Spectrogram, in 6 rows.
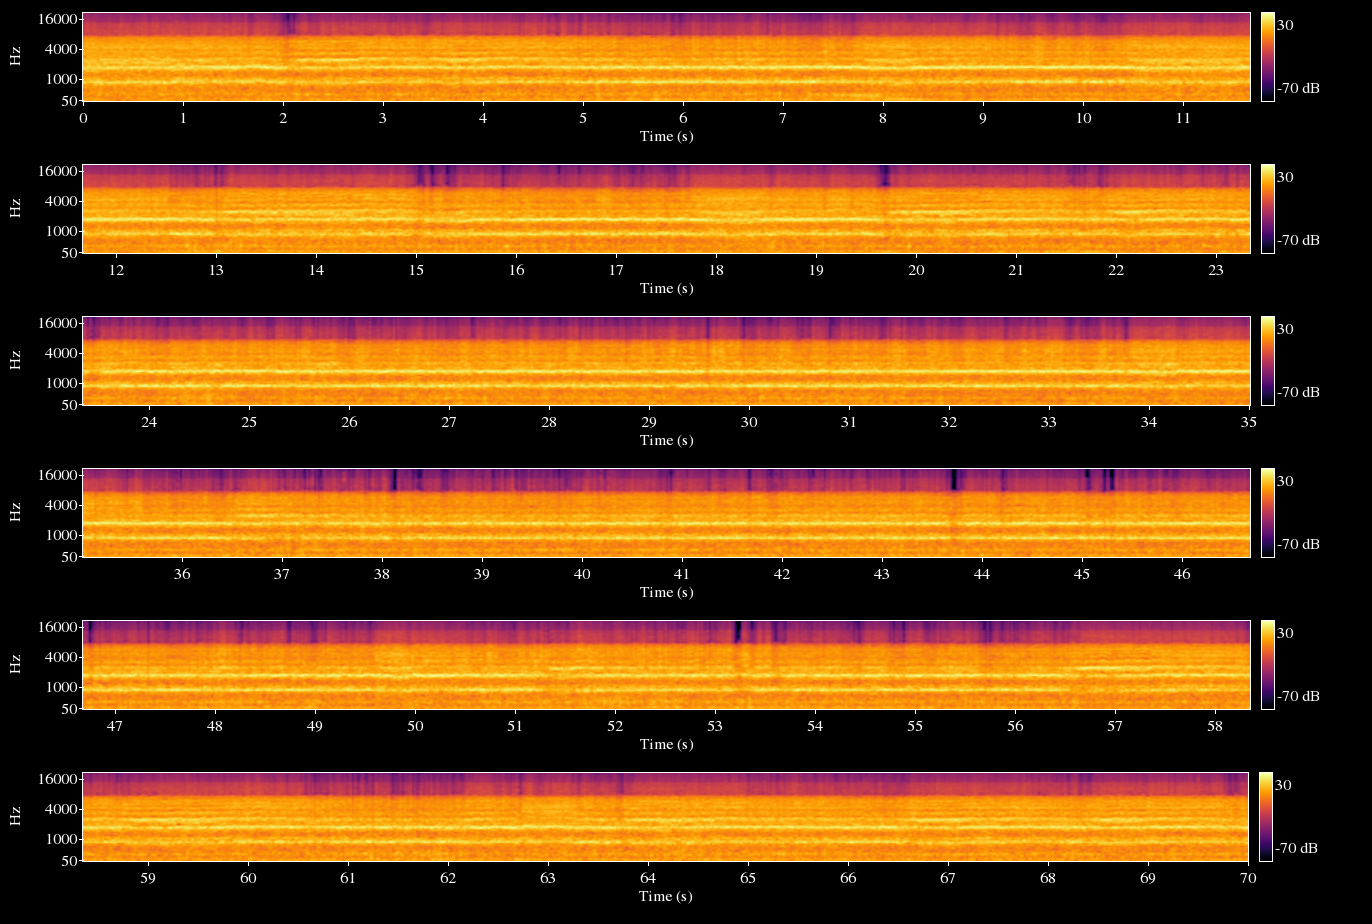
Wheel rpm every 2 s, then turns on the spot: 220, 220, 230, 230, 230, 220, 230, 220, 230, 220, 230, 230, 230, 240, 230, 230, 230, 230, 230, 230, 240, 230, 230, 230, 230, 230, 230, 230, 230, 230, 230, 230, 230, 220, 230.
none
